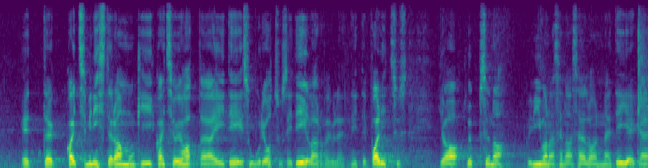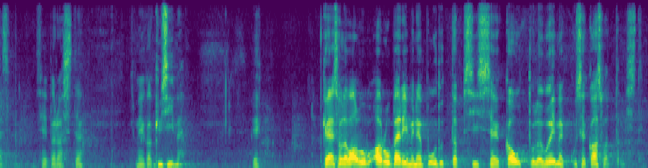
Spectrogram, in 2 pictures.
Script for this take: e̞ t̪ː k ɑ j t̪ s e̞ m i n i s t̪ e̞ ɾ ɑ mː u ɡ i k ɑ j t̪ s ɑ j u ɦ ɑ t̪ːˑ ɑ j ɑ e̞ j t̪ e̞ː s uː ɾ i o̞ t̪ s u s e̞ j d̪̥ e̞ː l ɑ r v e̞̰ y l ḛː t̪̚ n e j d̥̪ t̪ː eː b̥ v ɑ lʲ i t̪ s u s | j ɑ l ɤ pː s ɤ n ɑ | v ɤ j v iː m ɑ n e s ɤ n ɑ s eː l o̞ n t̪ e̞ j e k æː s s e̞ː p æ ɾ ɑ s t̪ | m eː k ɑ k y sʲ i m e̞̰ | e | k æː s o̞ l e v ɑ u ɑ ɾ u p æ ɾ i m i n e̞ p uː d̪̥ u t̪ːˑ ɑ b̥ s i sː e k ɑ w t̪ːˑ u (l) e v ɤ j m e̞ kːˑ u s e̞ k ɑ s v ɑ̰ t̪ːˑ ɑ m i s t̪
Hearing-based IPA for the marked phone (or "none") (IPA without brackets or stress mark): l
